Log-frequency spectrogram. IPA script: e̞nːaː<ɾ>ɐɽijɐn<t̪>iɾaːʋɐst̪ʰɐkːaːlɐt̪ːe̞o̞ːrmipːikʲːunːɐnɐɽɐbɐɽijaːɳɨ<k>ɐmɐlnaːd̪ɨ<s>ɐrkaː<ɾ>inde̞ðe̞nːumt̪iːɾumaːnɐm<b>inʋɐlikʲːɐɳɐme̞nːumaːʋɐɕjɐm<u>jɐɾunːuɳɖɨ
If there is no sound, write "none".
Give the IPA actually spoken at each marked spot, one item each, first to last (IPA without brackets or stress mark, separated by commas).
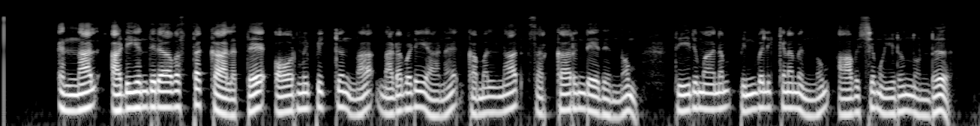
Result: l, d̪, k, s, r, p, u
